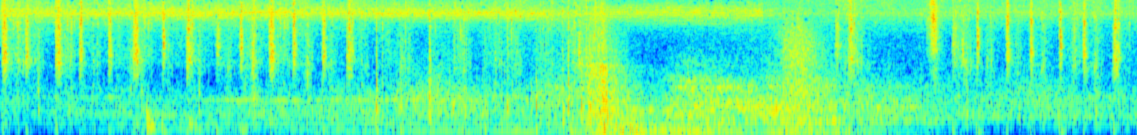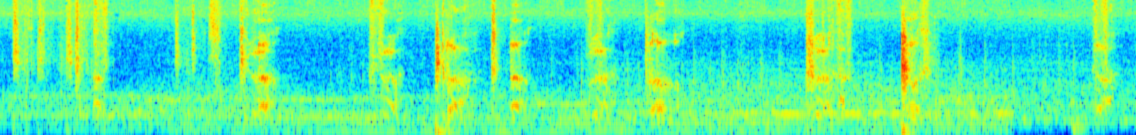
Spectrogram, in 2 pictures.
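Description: Footsteps clatter on wooden planks.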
